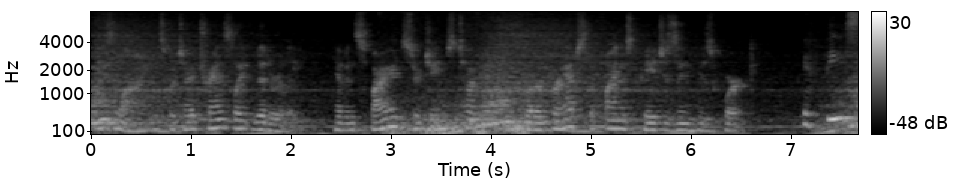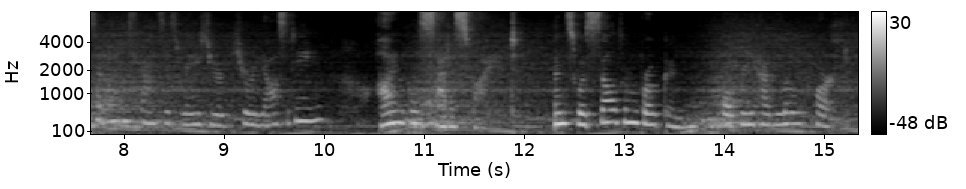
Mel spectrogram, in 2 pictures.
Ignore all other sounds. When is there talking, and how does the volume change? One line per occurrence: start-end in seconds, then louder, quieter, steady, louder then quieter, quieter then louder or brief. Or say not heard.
0.0-15.2 louder.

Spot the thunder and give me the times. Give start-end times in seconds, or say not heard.
2.9-4.4.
